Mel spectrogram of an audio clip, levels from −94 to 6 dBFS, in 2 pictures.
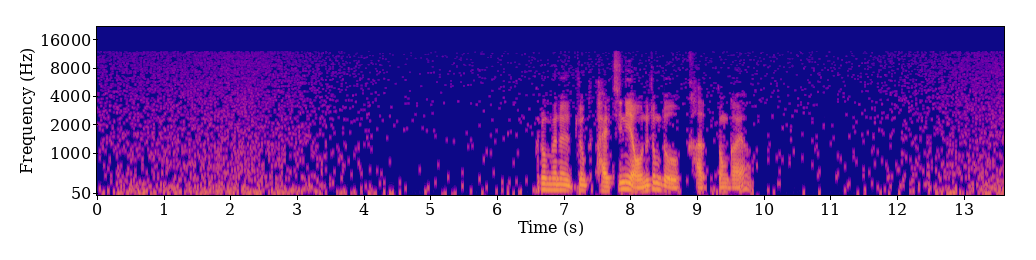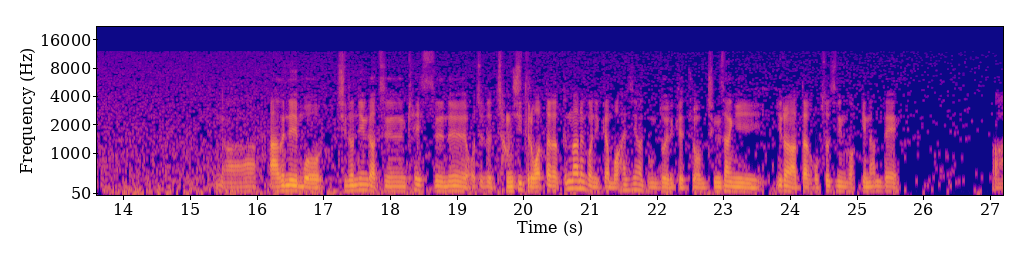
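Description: Overdone noise removal runs through the whole recording. A noise reducer pushed too hard is cutting individual frequency bands whenever they sit close to its noise estimate, taking the quieter parts of the voice along with the noise. The background drops and breaks up into twinkling artefacts.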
